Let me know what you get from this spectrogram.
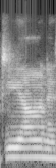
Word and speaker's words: Deon: And Deon is D-E-O-N.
